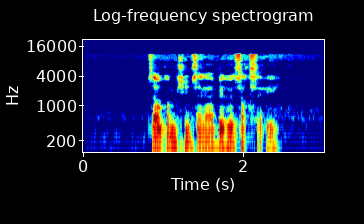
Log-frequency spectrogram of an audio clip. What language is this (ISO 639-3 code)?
yue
